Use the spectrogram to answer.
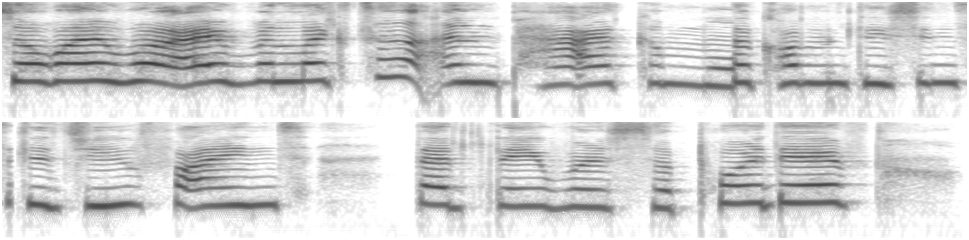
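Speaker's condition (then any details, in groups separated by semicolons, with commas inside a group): Dystonia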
